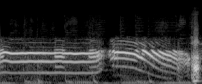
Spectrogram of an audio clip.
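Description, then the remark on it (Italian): A loud, wailing battle cry from Snow White in the animated film Shrek the Third: one high, steady note held for about a second, then a wavering slide downward, ending in a short harsh burst. No other voices. “lo sai che per i più giovani questo è il grido di Biancaneve in uh, film d'animazione Strack terzo.”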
